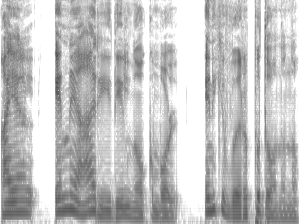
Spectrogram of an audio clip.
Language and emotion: Malayalam, disgusted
